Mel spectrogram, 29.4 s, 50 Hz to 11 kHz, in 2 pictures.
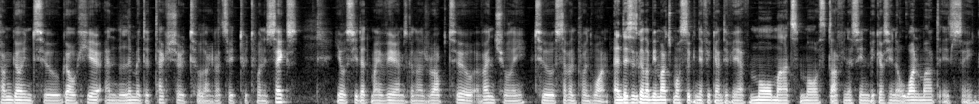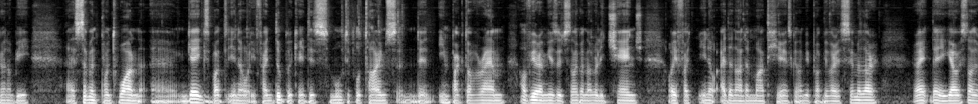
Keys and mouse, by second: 1.9 click, 3.3 click, 13.5 click, 16.4-17.0 shift+middle drag, 18.5 y, 19.5 click, 23.4 shift+middle drag, 23.9 shift+middle click, 24.6 shift+middle drag, 25.1 shift+middle drag, 25.8 shift+click, 26.3 shift+click, 27.1 shift+click, 27.9-28.5 middle drag.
